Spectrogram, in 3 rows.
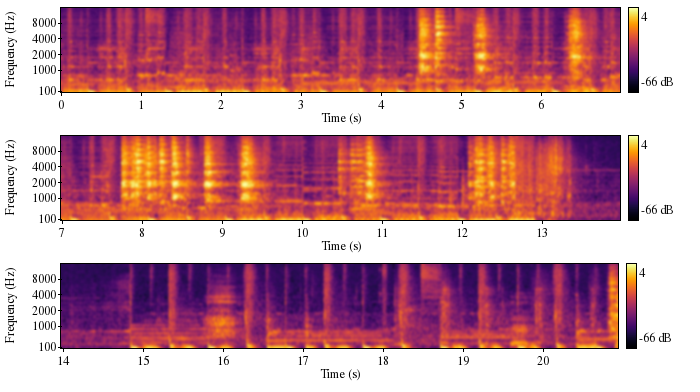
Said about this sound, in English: about 1 cup and stir that up until that melts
